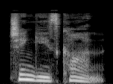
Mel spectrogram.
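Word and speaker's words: Chinggis Khan: If you're trying to be historically accurate, that's the name you should be using, Chingis Khan.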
